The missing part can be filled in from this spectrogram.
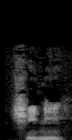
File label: "Chinese", dari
